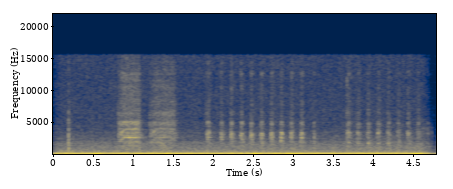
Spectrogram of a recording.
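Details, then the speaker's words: Canon T3i autofocus motor noise picked up by the camera's built-in microphone, which sits close to the autofocus motor: quick bursts of faint high clicking over a low steady hum; the advice is to avoid autofocus while filming. "já deve ter vido gravado esse barulhinho então porque o microfone tá muito próximo o microfone tá aqui a o sensor da câmera o o motorzinho do do autofocus tá trabalhando Então normalmente grava"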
